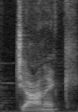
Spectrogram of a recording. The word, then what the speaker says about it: Jonik: Jonik is a kind of different name. It rhymes with Sonic and it starts with a J.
